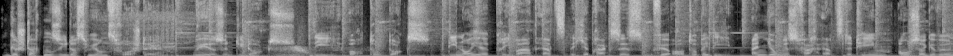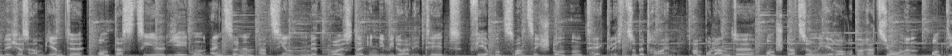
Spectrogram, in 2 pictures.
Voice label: Funkspot; Ortho Docs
